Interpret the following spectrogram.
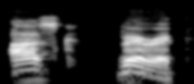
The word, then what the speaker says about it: Oskvarek: It's pronounced Oskvarek. Oskvarek, good.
